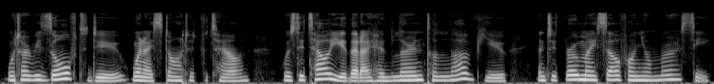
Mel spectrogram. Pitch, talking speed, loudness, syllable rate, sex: 190 Hz, 235 wpm, -17 LUFS, 5.4 syllables/s, female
